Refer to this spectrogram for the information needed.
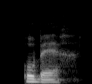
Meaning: hauberk (coat of chainmail)
- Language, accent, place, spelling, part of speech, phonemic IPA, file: French, France, Lyon, haubert, noun, /o.bɛʁ/, LL-Q150 (fra)-haubert.wav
